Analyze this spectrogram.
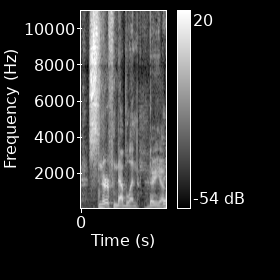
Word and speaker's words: svirfneblin: Surf Neblin. Snurf Neblin.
